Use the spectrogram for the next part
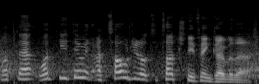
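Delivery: high-pitched real telling-off; scolding. Real, not acted. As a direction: break off to scold someone nearby. Scolding someone off-mic for touching things.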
